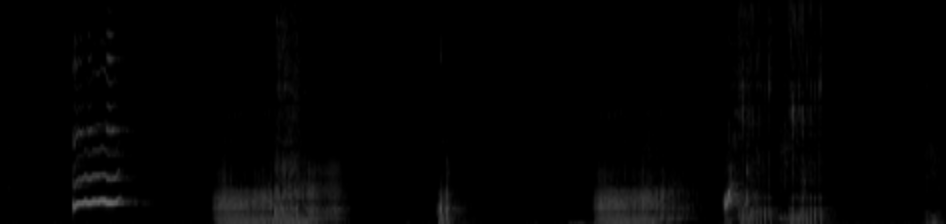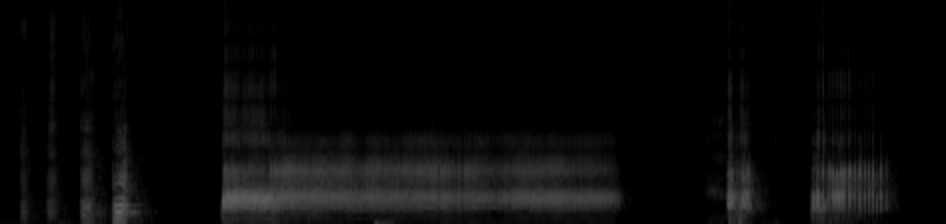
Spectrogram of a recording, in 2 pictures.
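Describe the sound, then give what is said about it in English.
A run of loud farts in separate bursts of varying length, one of them squeaking upward in pitch at the end as if asking a question. “That one fart, like, asked a question.”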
